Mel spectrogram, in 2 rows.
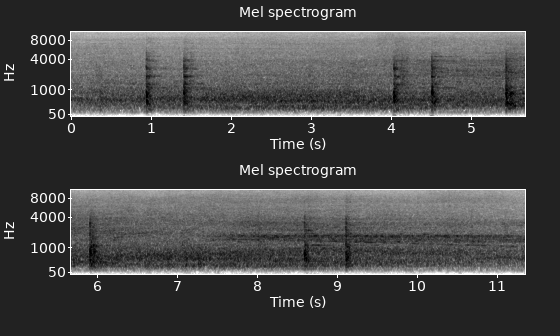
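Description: Two-car JR Central 313 series electric train rolling slowly over a rail joint: four pairs of clacks, one pair for each bogie's two axles, over a steady rolling noise. A falling whine comes in during the second half.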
